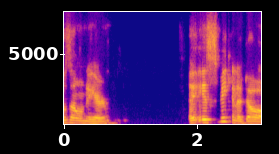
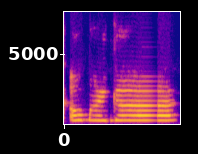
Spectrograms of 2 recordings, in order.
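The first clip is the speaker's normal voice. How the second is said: high, slow gasp of dismay; stunned oh my God; 12 semitones higher, much slower than usual. Retold or imitated. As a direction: let the shock stretch the words out. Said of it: "I was like".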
